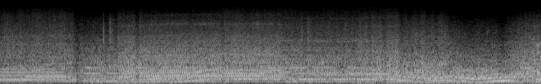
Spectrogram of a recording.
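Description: A race car engine in a racing video game roars loudly and continuously, pitch sweeping up and down through gear changes and revs, with no talk.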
